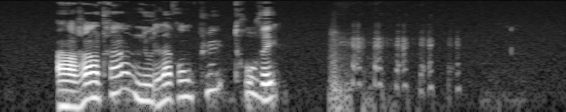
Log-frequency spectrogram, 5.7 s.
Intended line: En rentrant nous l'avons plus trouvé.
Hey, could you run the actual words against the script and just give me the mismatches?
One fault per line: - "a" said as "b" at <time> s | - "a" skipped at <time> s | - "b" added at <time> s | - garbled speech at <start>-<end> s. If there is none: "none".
none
